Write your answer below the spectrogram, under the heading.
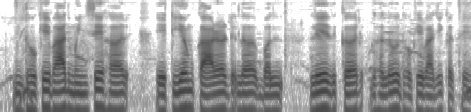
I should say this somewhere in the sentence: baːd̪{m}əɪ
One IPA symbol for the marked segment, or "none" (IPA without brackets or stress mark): m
